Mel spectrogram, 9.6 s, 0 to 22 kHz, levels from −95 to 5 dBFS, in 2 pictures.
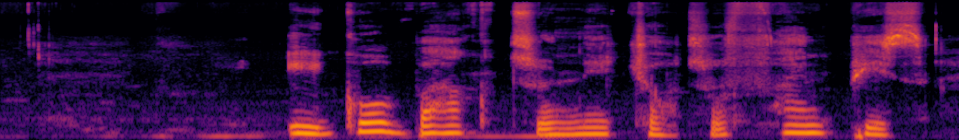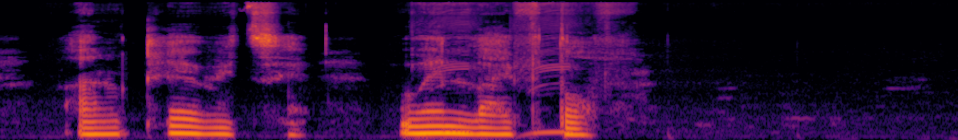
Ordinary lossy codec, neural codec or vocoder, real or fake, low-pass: none; none; real; none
